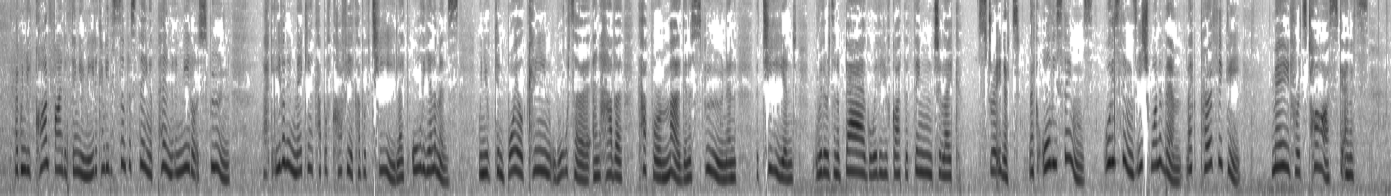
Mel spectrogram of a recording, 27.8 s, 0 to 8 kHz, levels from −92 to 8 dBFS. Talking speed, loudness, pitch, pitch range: 195 wpm, -17 LUFS, 260 Hz, 220-300 Hz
